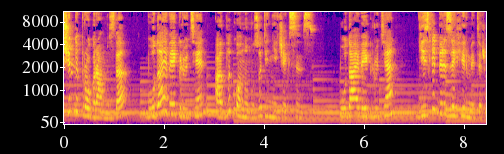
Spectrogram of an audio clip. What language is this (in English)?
Turkish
